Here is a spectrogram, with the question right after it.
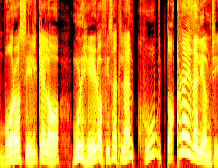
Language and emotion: Goan Konkani, happy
